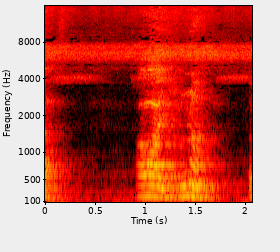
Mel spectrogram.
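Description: A man's voice speaking one short phrase about a second in, between pauses, with crickets chirping steadily in the background.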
